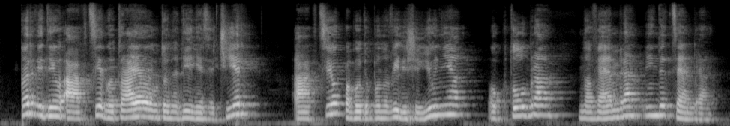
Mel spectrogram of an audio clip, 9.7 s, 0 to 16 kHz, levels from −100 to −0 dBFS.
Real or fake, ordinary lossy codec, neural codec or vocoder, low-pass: fake; AAC, 96 kbps; codec, 44.1 kHz, 2.6 kbps, SNAC; 14.4 kHz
